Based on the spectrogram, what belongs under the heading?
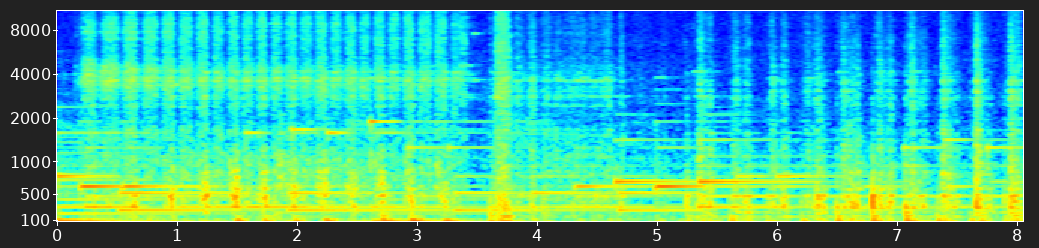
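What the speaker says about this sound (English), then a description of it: "that's how you clean off piano strings using a Scotch-Brite pad" A Scotch-Brite pad scrubs rust off steel piano strings in quick repeated rubbing strokes, and the metal strings ring with sustained tones underneath. The scrubbing is close and continuous at a moderate level.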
